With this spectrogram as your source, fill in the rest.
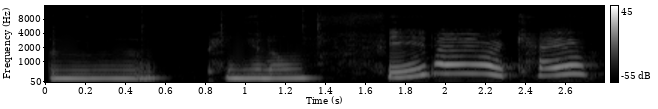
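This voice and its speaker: A woman's voice: medium pitch, lively intonation, measured pace, mellow. An Australian-accented woman hosting a livestream, chatting casually and informally as she thinks aloud and responds to viewers. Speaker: livestream host. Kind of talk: casual livestream chat, reading and answering viewer messages.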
